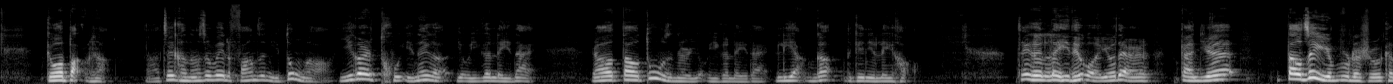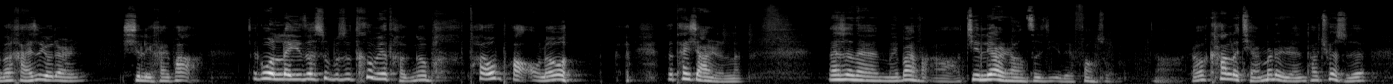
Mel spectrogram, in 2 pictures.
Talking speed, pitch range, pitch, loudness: 265 characters per minute, 160-215 Hz, 180 Hz, -22 LUFS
